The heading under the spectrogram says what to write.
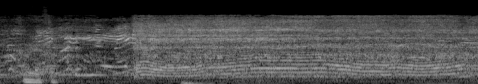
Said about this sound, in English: It's definitely not a fart. Hippo fart. Isn't that crazy? It sounds like a chainsaw, doesn't it? I feel like I was fooled.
